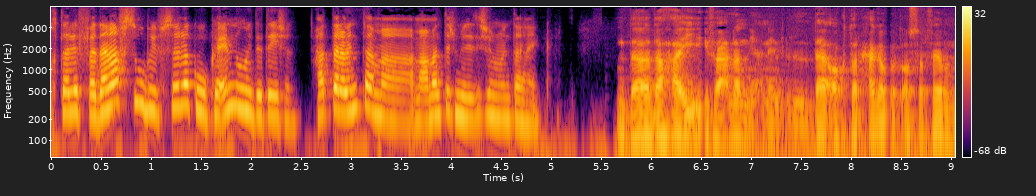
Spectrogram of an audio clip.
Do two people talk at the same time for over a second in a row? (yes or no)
no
